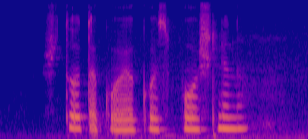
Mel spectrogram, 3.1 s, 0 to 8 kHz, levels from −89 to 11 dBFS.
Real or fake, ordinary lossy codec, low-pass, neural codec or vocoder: real; none; 7.2 kHz; none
